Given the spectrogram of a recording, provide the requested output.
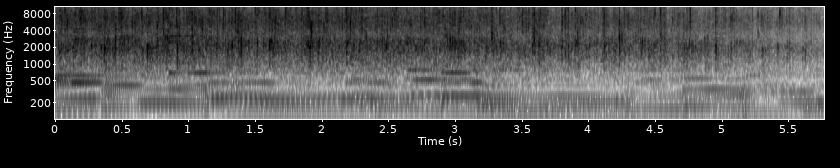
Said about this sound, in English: Now clap your hands for your neighbor and give your neighbor an applause.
